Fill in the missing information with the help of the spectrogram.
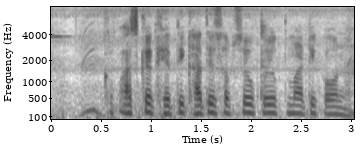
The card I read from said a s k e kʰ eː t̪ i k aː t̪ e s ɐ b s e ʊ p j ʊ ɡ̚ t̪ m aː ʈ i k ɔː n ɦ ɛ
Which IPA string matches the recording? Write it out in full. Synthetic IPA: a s k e kʰ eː t̪ i kʰ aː t̪ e s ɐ b s e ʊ p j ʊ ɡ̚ t̪ m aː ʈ i k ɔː n ɦ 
